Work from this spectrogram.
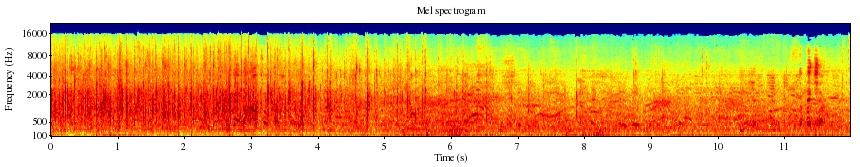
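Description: Audience applause at a Scottish night honoring a retiring piper and a new piper, loud and dense at first, then thinning and fading with crowd babble mixed in.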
